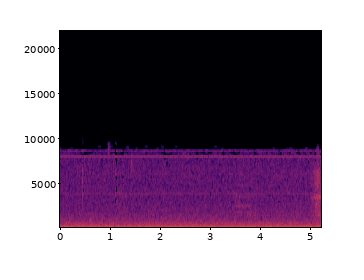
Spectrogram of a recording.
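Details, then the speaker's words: Steady low mechanical hum with faint rhythmic ticking as a Withings automatic upper-arm blood pressure cuff deflates at the end of an adult's reading; the reading was 137/93. "so it gives uh more accurate reading here we go it's releasing the pressure"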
